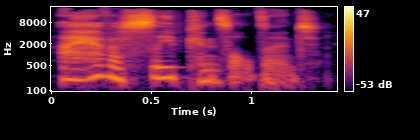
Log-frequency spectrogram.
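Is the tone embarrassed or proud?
embarrassed. It is said in an embarrassed, sheepish tone.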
